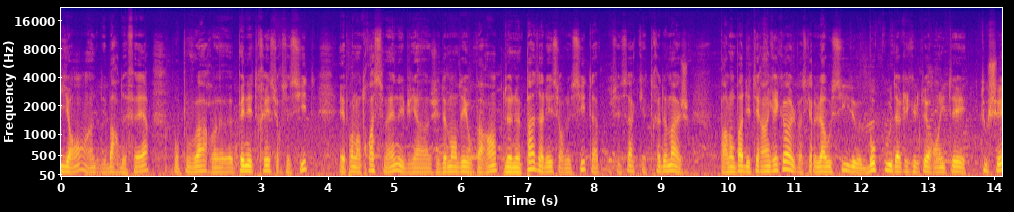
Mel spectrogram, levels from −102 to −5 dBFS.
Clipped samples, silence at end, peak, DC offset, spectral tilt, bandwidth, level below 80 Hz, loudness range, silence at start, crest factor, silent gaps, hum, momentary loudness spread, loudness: under 0.1%; 0 s; 0 dBFS; under 0.1%; -7.5 dB/octave; 13 kHz; -40 dBFS; 3 LU; 0 s; 18 dB; none; none; 10 LU; -19 LUFS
